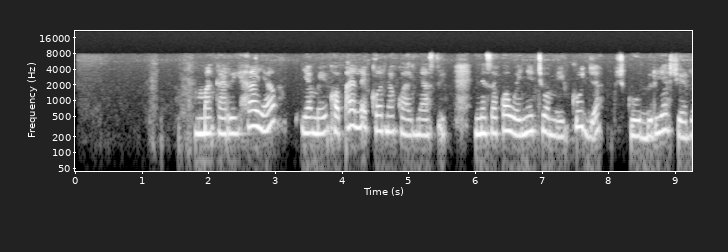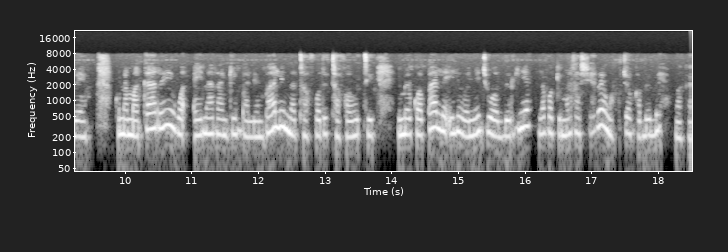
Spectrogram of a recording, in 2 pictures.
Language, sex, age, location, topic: Swahili, female, 18-24, Nakuru, finance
